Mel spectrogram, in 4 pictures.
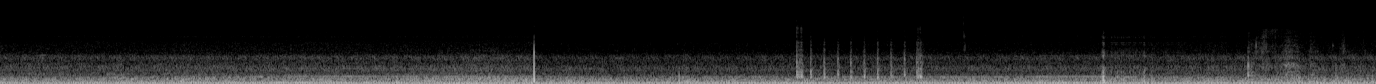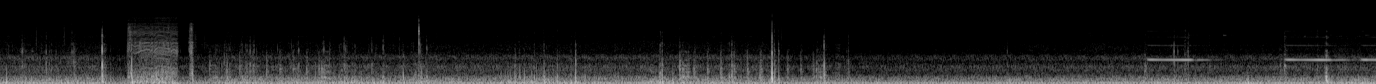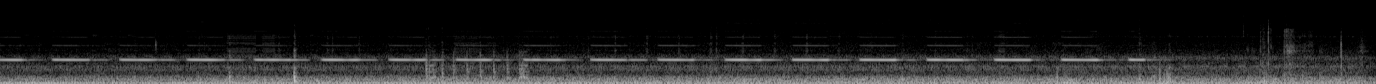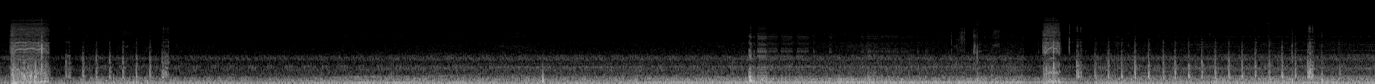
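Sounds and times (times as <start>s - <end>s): heavy machinery engine rumble: 0.0s - 55.0s
reversing alarm beeping: 25.2s - 26.0s, 26.6s - 39.1s.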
